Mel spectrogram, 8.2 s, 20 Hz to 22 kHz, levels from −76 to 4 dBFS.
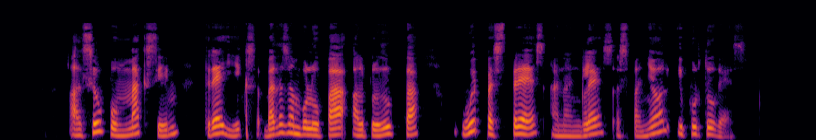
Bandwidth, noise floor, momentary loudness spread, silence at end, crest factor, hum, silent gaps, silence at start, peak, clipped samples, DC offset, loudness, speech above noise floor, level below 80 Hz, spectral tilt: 11.5 kHz; -76 dBFS; 9 LU; 0.75 s; 22 dB; none; none; 0.7 s; -2 dBFS; under 0.1%; under 0.1%; -23 LUFS; 54 dB; -70 dBFS; -5 dB/octave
